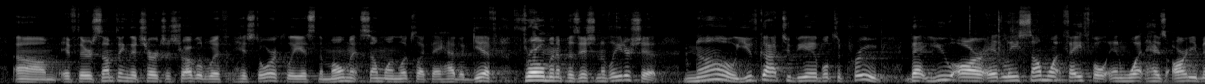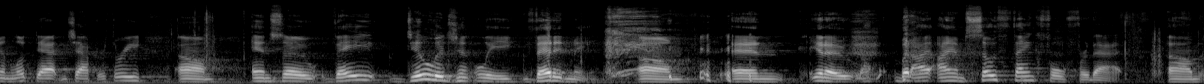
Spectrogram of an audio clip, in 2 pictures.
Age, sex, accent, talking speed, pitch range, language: 30-49, male, American, 180 wpm, 135-175 Hz, English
